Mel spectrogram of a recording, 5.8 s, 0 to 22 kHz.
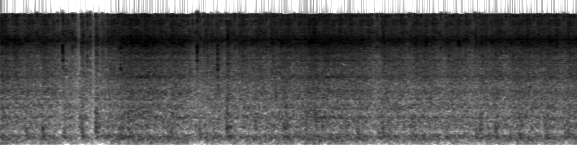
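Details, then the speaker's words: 1994 BMW E31 840Ci that stalled on the street and had crank-no-start: finally starts but idles unevenly with a stumbling, irregular lurching beat, a bad misfire, cause unclear. "So it actually started this time, that's a first, but it sounds like it's misfiring really bad."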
